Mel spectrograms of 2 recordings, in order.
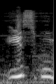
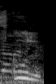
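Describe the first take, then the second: First: An extra vowel comes before the S sound. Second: The word starts directly with the S sound. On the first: The speaker calls it wrong. "ई स्कूल नहीं" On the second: The speaker calls it right. "स स स्कूल बोला"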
